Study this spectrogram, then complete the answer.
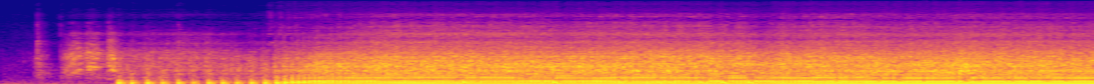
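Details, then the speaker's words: Honda Mega Pro (KEH) single-cylinder with charging fault, full-wave stator, engine still cold: catches after a few cranking pulses, then settles to a steady even beat and is revved, no misfire; healthy cold start. "Langsung aja kita gas. Aduh, masih dingin ya mesinnya."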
